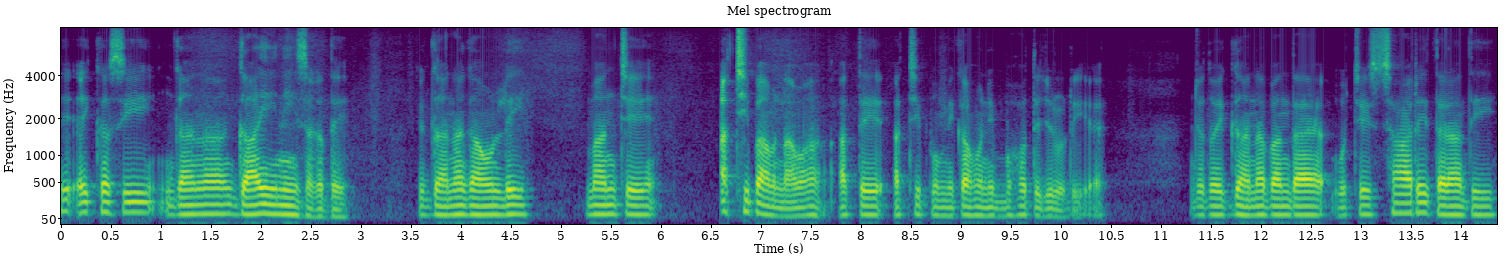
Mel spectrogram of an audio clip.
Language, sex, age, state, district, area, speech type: Punjabi, male, 30-45, Punjab, Jalandhar, urban, spontaneous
